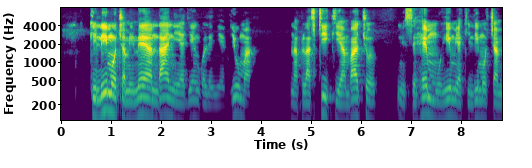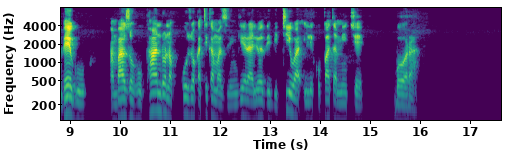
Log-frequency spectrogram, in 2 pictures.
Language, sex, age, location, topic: Swahili, male, 25-35, Dar es Salaam, agriculture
